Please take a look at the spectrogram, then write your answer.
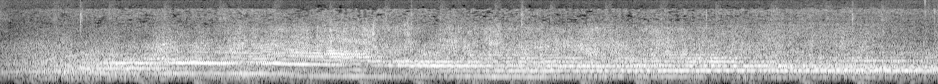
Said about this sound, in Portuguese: o barulho dos carros com motor Ford Cosworth passando no Nürburgring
